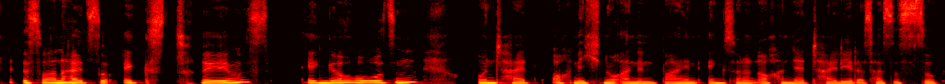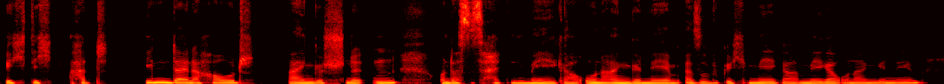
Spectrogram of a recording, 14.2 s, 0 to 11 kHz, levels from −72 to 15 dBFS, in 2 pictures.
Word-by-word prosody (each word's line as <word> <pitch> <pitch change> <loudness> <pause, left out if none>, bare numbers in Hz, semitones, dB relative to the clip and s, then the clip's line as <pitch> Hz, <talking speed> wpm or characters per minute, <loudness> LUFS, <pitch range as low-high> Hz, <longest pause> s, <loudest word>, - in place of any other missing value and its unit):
Es 225 -1 +3
waren 235 +2 +7
halt 220 -3 +5
so 220 0 -1
extrem 225 +4 0 0.3
enge 230 0 +5
Hosen 255 +2 +3 0.4
und 215 0 +4
halt 195 -1 -1
auch 190 +1 -4
nicht 195 0 0
nur 195 -3 +2
an 180 - 0
den 180 0 0
Beinen 190 +2 -1
eng, 190 -1 +1
sondern 185 -2 -3
auch 185 +1 -4
an 185 - +1
der 180 0 -3
Taille. 180 -1 -3
Das 190 +3 -5
heißt, 190 -1 -1
es 185 0 -1
ist - - 0
so 190 0 -2
richtig 210 0 -3
hat 205 -2 -8 0.3
in 250 0 +5
deine 215 -3 0
Haut 220 0 -2 0.2
reingeschnitten 190 +2 -1 0.3
und 185 - +1
das 185 +2 +3
ist 210 - -2
halt 215 +2 -8
mega 185 0 0
unangenehm, 185 -1 +2
also 180 -2 -4
wirklich 180 -3 -7
mega, 190 -1 -1
mega 190 0 -1
unangenehm. 200 +3 -4
195 Hz, 180 wpm, -25 LUFS, 185-220 Hz, 0.4 s, waren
